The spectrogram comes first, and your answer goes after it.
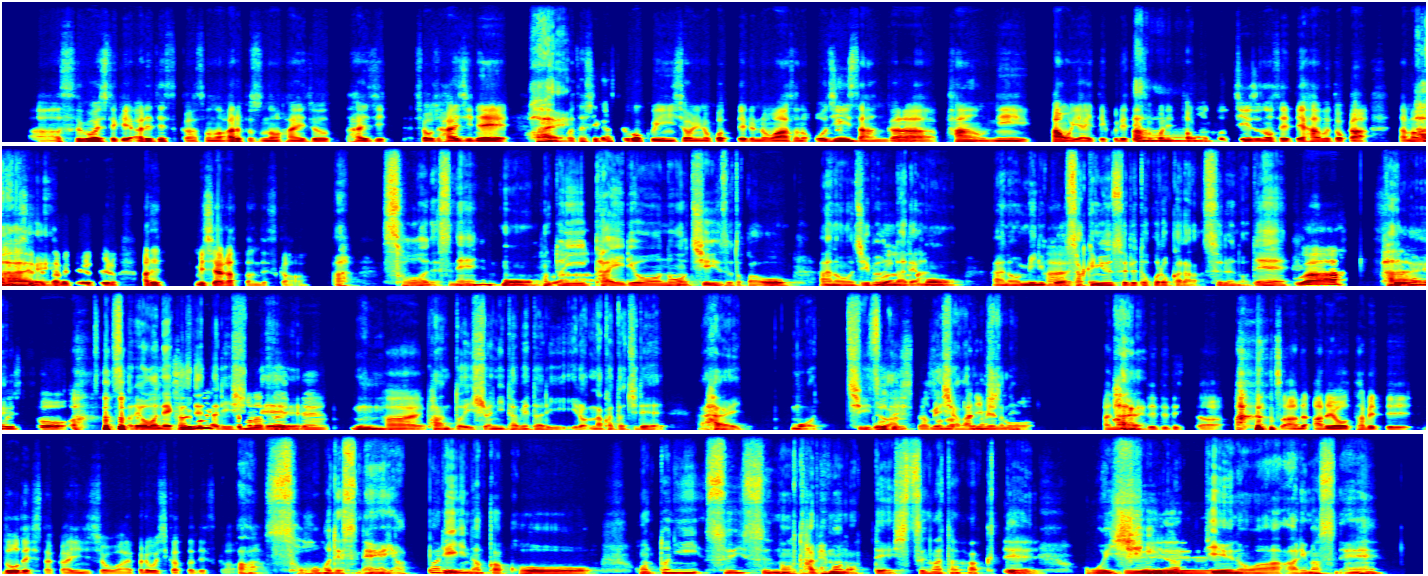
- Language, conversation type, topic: Japanese, podcast, 偶然の出会いで起きた面白いエピソードはありますか？
- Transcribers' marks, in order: tapping; laugh; unintelligible speech; laugh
